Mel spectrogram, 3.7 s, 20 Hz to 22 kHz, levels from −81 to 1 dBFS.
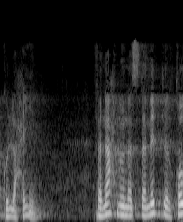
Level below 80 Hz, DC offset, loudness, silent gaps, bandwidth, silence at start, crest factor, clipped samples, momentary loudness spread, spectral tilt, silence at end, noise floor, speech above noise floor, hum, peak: -60 dBFS; under 0.1%; -24 LUFS; none; 10 kHz; 0 s; 18 dB; under 0.1%; 8 LU; -7 dB/octave; 0 s; -53 dBFS; 31 dB; none; -6 dBFS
